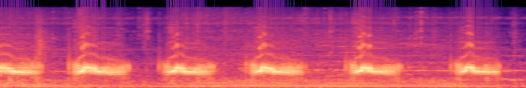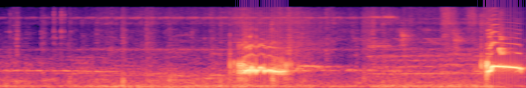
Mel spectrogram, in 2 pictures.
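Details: Zebra dove of the Bangkok type in a purring ngerot call used as a lure: six husky coos about once a second, a pause, one more, then the start of a clear song phrase.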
